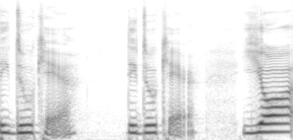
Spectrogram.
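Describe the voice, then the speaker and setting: A woman with a Brazilian Portuguese accent talks at a medium pitch and a fairly slow pace. The recording is very clean, with a silent background. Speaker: tech entrepreneur, keynote speaker. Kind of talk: keynote talk. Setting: conference.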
